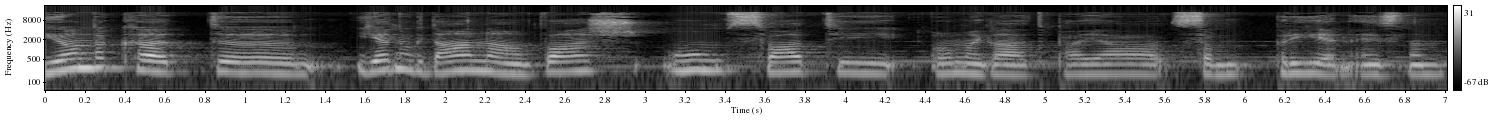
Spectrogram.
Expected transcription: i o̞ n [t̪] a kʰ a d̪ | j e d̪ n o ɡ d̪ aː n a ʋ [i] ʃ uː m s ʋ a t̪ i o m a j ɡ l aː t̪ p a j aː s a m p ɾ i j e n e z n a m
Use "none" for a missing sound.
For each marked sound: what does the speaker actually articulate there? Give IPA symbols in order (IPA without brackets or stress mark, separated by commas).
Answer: d̪, a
